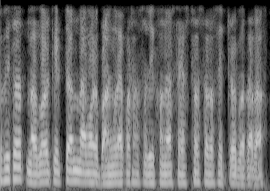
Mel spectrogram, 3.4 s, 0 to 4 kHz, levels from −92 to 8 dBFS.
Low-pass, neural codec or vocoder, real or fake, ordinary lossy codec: 3.6 kHz; codec, 16 kHz, 4 kbps, FreqCodec, smaller model; fake; none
